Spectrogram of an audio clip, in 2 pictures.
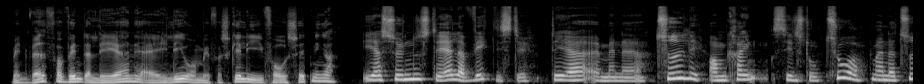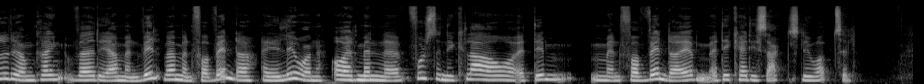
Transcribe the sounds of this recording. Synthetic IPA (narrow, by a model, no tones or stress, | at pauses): menʋæðˠfɒ̽ʋen̰d̥ɐleːɐnəʔæe̝le̝ʊ̰ɐmefɒ̽sɡ̥el̰iəfɒːuðˠsed̥ne̝ŋɐ | jɑ̈ɪsynəsd̥e̝ælɐʋe̝ɡ̥̚d̥isd̥əd̥e̝æɐæ̰mænæɐt͡sʰyːð̞ˠəliɒ̽mkʰʁeŋ̰sinsd̥ʁuɡ̥̚t͡sʰuɐ̰mænæɐt͡sʰyːð̞ˠəliɒ̽mkʰʁeŋ̰ʋæðˠd̥e̝æɐmænʋe̝l̰ʋæmænfɒ̽ʋen̰d̥ɐʔæele̝ʊ̰ɐnəʔɒ̽æd̥mænæɐfulsd̥en̰d̥ikʰlɑ̰̈ːɒʊ̰ɐʔæd̥e̝mænfɒʋen̰d̥ɐæd̥emæd̥e̝kʰæd̥isɑ̈ɡ̥d̥n̩sle̝ːʊɒ̽b̥̚t͡sʰe̝l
